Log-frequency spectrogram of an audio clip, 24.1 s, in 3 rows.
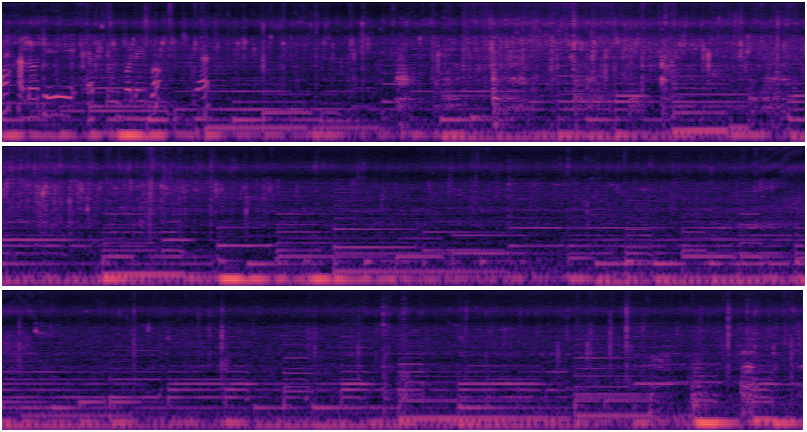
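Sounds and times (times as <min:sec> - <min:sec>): background music: 0:00.0 - 0:24.0
onions sizzling in oil: 0:00.0 - 0:24.0
spatula stirring in wok: 0:03.1 - 0:09.7.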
